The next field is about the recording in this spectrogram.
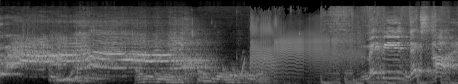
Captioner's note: groans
